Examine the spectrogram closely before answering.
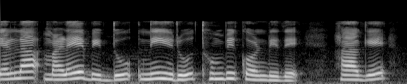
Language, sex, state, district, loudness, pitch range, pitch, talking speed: Kannada, female, Karnataka, Bidar, -15 LUFS, 220-260 Hz, 235 Hz, 105 wpm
